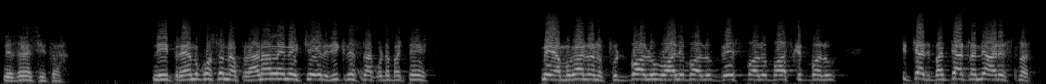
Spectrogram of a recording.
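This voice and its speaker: Casting: wordy put-upon comic suitor, very high bright voice, exasperated. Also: male voice, fairly even intonation, quick pace, long pauses, rough recording. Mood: mock-tragic. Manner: exasperated, shouting to be heard, wordplay. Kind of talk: film comedy scene.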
